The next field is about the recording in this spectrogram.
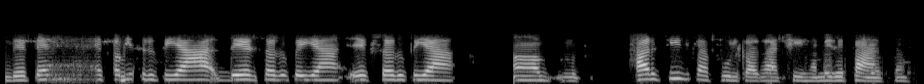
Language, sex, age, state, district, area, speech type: Hindi, female, 45-60, Bihar, Begusarai, rural, conversation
